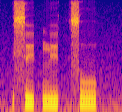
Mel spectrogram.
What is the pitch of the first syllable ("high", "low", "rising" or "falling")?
low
